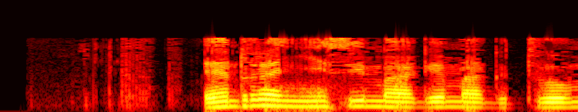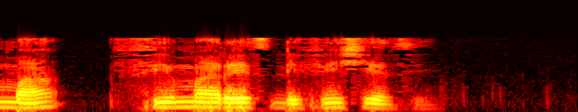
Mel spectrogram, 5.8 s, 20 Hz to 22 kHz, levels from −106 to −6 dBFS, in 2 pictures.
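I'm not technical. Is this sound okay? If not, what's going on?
No. The whole clip sounds dull and clearly swirly, with nothing above 6.3 kHz, likely AAC compression squeezing the speech too hard.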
